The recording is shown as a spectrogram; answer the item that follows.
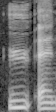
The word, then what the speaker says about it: un: Okay, remember, UN is pronounced like un, lundi, lundi, lundi.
